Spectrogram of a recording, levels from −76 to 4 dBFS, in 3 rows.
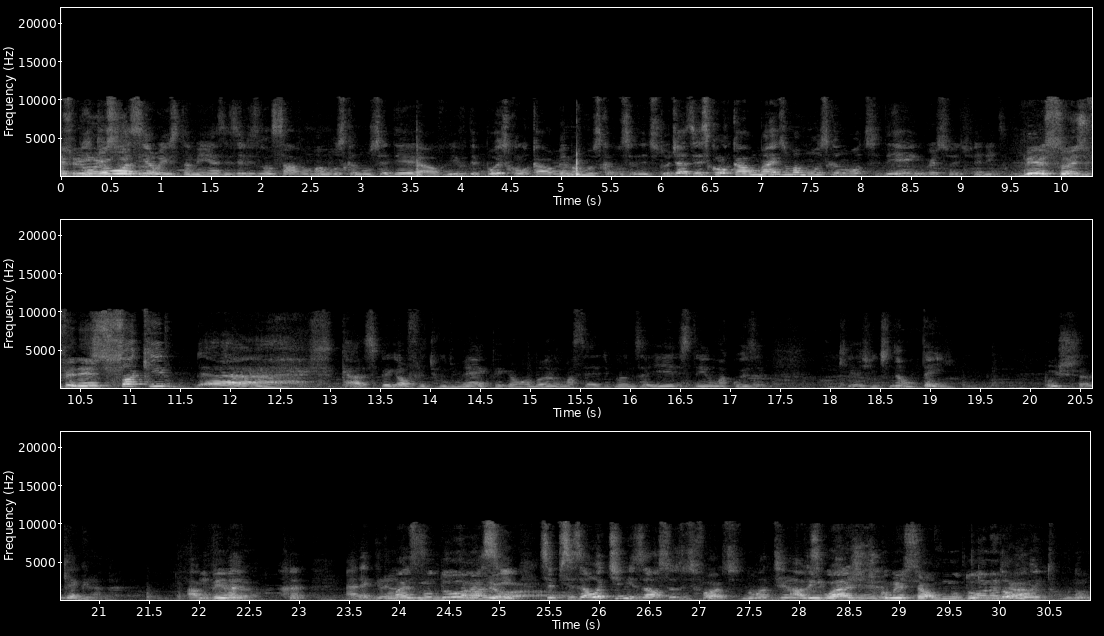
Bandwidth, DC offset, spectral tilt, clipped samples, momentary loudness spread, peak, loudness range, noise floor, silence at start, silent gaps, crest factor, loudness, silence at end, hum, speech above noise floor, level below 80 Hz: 11 kHz; under 0.1%; -5.5 dB/octave; under 0.1%; 18 LU; 0 dBFS; 14 LU; -52 dBFS; 0 s; none; 24 dB; -24 LUFS; 0 s; none; 28 dB; -60 dBFS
